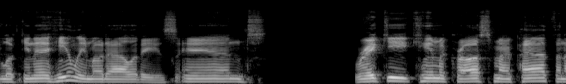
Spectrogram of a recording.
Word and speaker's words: Reiki: And but you are also and I may pronounce this incorrectly a Reiki master?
